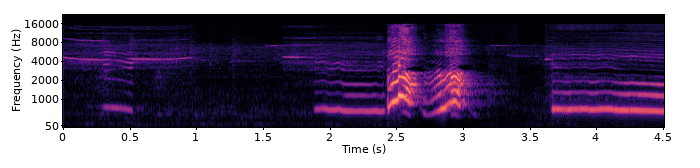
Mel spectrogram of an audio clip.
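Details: Pit Bull excited by squirrels on TV, with steady, level howled tones broken by two quick rising-and-falling yelps, then a long sustained flat howl.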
